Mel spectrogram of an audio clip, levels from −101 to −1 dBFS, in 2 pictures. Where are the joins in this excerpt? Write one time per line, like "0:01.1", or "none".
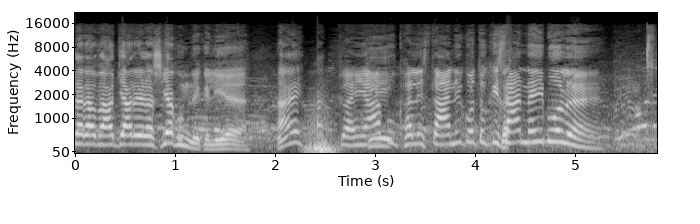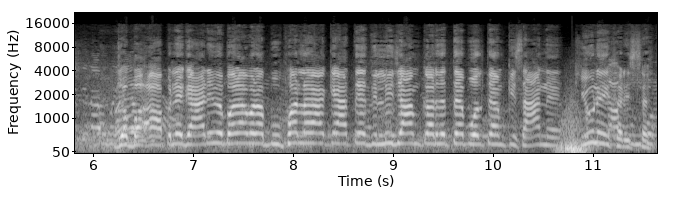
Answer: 0:02.5
0:10.7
